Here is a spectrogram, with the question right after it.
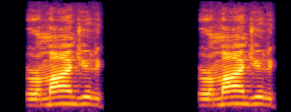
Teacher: Just one important syllable there, and it's mine.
